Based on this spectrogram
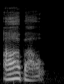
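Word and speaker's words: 阿爆: して耳にしているゴスペルっぽい曲ありますよねこの曲は台湾族のシンガーソングライターアーバオアーバオっていうのは漢字で書くとこう阿佐ヶ谷の「あ」に爆発の「爆」で「アーバオ」と読むんですけれどもこうパイワン語で歌っている曲なんですよ。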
